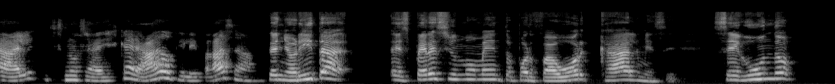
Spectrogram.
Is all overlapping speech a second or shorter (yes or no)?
yes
